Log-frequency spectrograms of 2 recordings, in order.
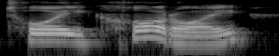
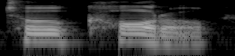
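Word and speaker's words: τῷ χορῷ: So you can either pronounce this as toi koroi if you want to, or most people, and myself included, drop that iota out of the pronunciation and just say to koro, to koro.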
